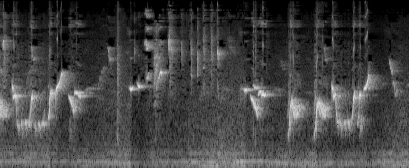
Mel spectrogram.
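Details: White-rumped shama singing loud, rich whistled phrases: swooping downward and upward slurs repeated in short bursts with brief pauses, some sharp clicks between, faint hum underneath.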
